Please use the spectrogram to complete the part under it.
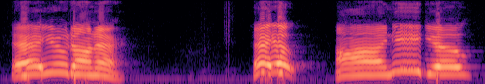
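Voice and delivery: slow, loud hollow call from above; mock calling out. Preacher mocking how God does not call, loud and slow. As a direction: boom it down like a distant summons.

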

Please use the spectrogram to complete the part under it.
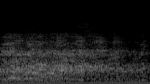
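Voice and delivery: soft breathy chuckle; quiet laugh. Real, not acted. Preacher laughs quietly, a soft breathy chuckle. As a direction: let out a hushed laugh.

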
